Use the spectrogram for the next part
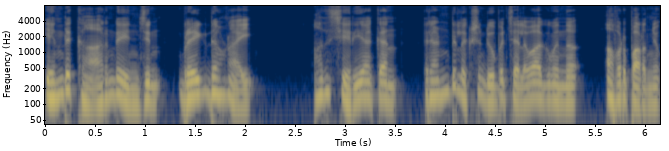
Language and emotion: Malayalam, sad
